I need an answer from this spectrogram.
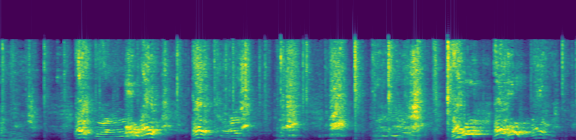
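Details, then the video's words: Duet of two Pomeranians named Sam and Marine, with shrill bursts of barks and curved, wavering yelps in quick clusters separated by brief gaps. "犬の鳴き声 ポメラニアン サム マリン デュエット吠え"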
